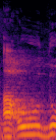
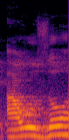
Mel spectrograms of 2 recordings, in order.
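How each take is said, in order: First: اعوذ ending in "u", as "a'oodhu"; correct damma. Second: اعوذ ending in "o", as "a'oozo"; wrong vowel. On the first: Teacher modelling what was recited, correct damma. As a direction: finish اعوذ on a short "oo". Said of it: "کیا کہا؟". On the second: Teacher showing what not to recite, wrong vowel. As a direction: say اعوذ with a final "oh". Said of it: "ہم نے نہیں کہا". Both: Shown as a demonstration.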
